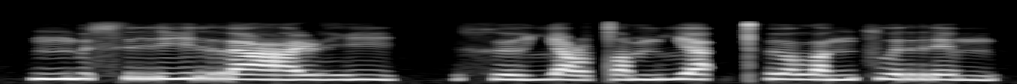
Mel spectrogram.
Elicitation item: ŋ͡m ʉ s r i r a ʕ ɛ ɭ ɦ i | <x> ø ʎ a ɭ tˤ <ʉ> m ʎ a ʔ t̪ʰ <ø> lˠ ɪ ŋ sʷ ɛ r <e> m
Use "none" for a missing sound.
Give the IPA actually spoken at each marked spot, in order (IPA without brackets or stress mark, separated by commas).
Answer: x, ø, ʉ, e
